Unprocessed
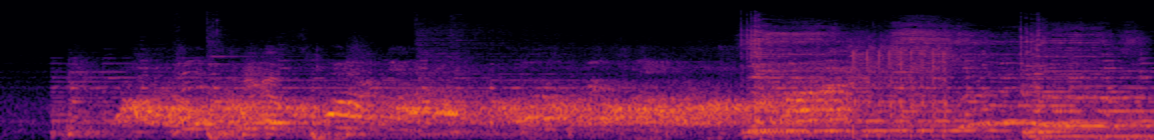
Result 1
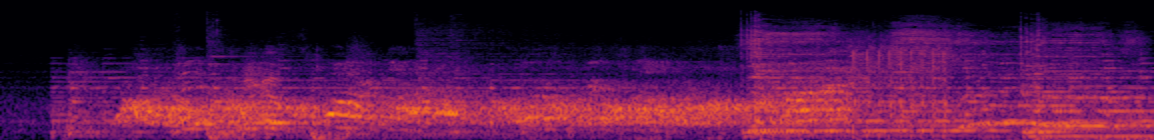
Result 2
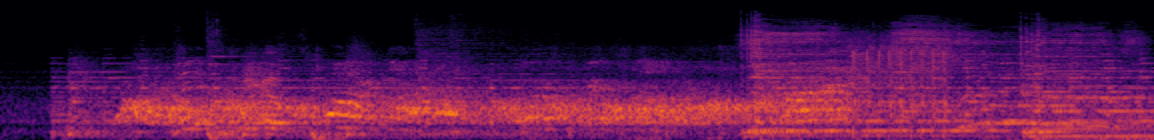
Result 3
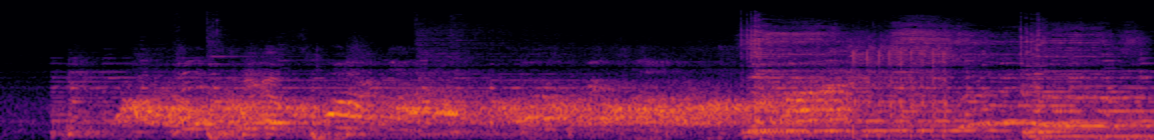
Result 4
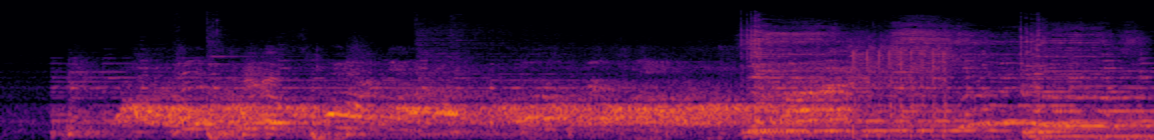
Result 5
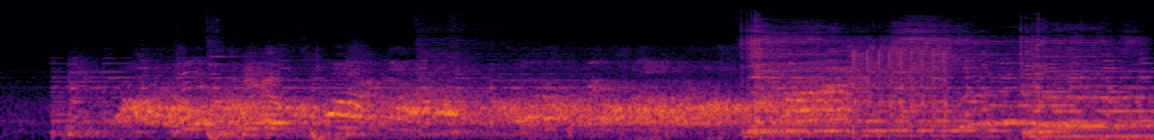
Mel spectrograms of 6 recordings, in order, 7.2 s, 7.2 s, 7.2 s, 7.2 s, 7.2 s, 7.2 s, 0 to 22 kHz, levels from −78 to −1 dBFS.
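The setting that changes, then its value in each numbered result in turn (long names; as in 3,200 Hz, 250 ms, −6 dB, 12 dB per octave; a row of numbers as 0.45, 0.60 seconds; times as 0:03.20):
notch filter, centre frequency: 170, 430, 3,000, 1,100, 8,000 Hertz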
